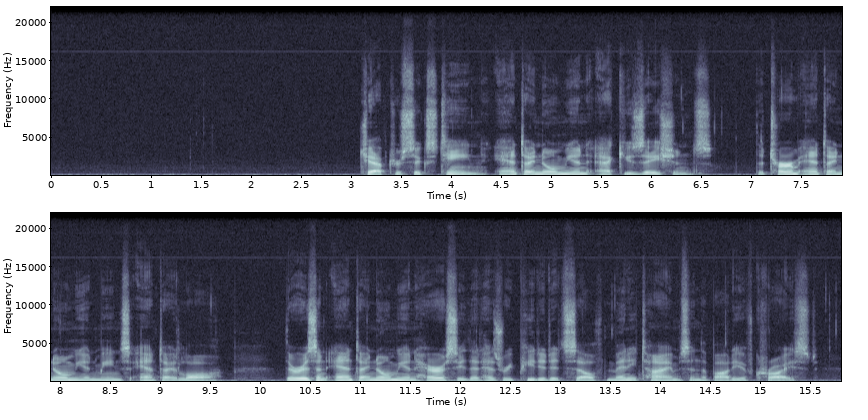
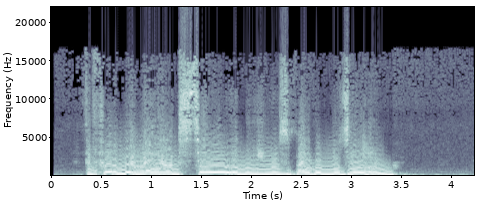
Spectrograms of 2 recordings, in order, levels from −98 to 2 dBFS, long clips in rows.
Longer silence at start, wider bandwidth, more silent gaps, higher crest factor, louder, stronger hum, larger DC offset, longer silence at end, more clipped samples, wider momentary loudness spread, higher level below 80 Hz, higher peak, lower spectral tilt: about the same, 0.05 s vs 0.05 s; second, 17.5 kHz vs over 20 kHz; neither; first, 20 dB vs 6 dB; second, -21 LUFS vs -5 LUFS; neither; neither; about the same, 0 s vs 0 s; second, under 0.1% vs 0.6%; first, 10 LU vs 7 LU; second, -42 dBFS vs -28 dBFS; about the same, -2 dBFS vs 0 dBFS; about the same, -5 dB/octave vs -4.5 dB/octave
